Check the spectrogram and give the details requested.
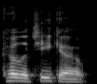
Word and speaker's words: Colacicco: It's Colacicco.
